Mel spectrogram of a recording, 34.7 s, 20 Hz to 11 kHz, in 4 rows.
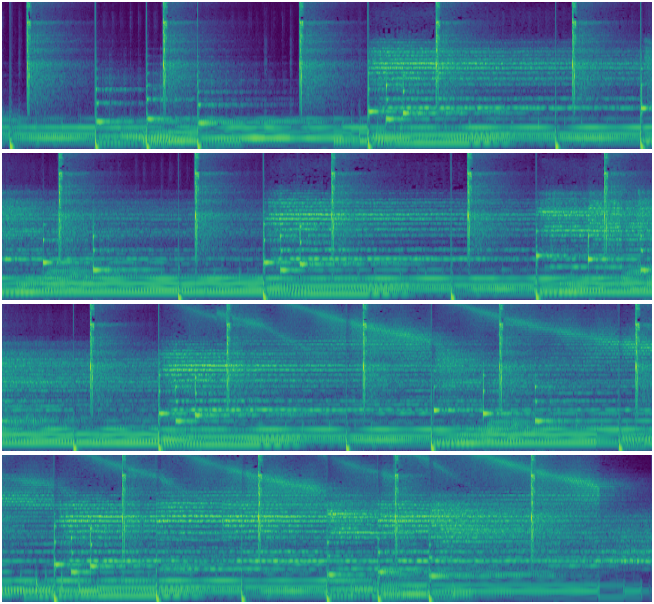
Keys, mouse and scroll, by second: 3.2 click, 5.2 click, 6.0 KP_Subtract, 6.4 KP_2, 6.8 KP_Decimal, 7.0 KP_2, 7.3 KP_5, 7.8 KP_Enter, 9.6-9.9 scroll up 1, 10.7-12.0 scroll up 3, 13.6 click, 15.9 click, 18.2 click, 20.4 click, 21.9 Escape, 22.7 click, 24.0 click, 25.0 KP_1, 25.2 KP_0, 25.6 KP_Enter, 27.2 click, 28.2 click, 29.1 KP_1, 29.4 KP_8, 29.6 KP_0, 30.0 KP_Enter, 33.5 click.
